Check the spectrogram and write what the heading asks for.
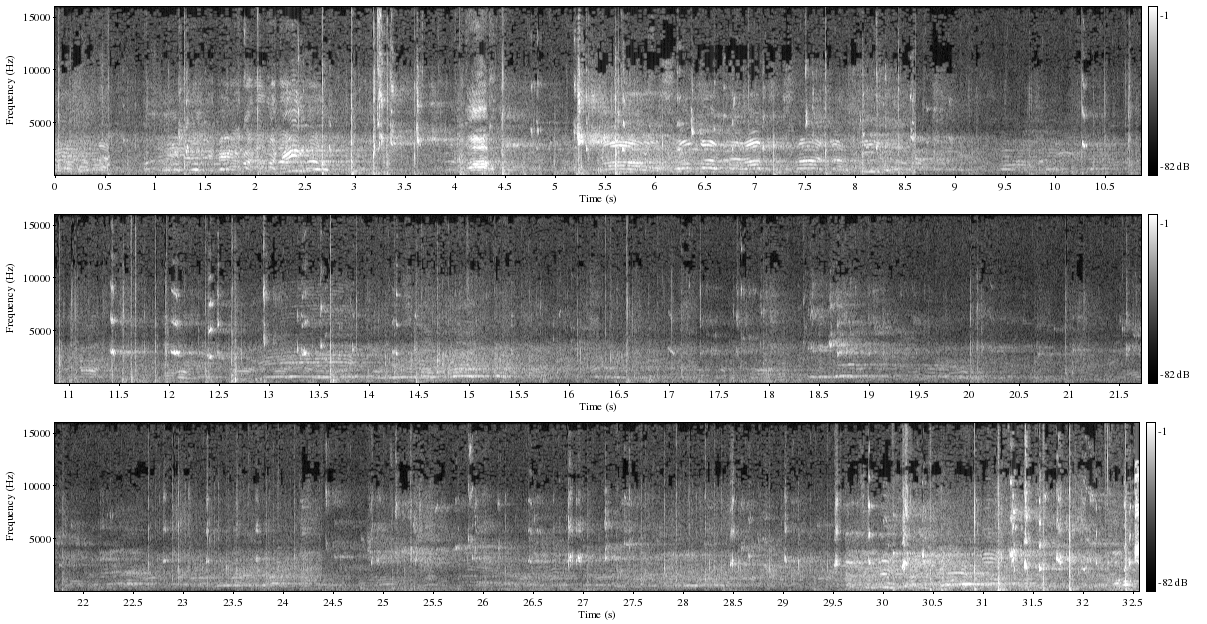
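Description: Basketballs bouncing on a hardwood court, with players' indistinct voices and shouts around them in a large echoing hall. Busiest and loudest in the first third, quieter after that.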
